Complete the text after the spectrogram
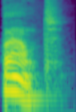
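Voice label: "bout", British English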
